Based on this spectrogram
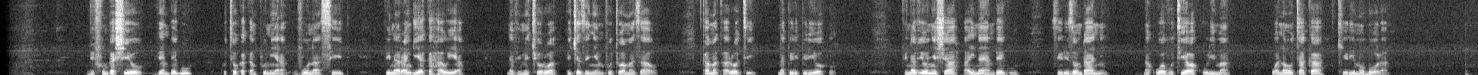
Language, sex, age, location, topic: Swahili, male, 25-35, Dar es Salaam, agriculture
